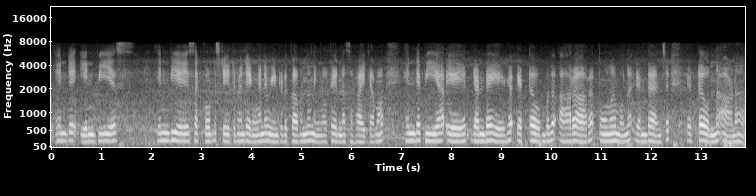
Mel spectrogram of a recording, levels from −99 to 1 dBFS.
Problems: none marked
